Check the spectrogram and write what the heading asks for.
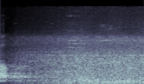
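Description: A man's voice ends on a short held sound, then a steady rushing background noise fills the pause and grows slowly louder.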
